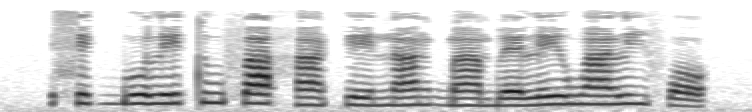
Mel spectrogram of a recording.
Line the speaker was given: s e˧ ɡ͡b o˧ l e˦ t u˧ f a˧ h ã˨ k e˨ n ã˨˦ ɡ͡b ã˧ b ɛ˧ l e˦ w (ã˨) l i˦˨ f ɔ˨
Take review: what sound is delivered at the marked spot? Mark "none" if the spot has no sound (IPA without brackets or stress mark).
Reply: ã˦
